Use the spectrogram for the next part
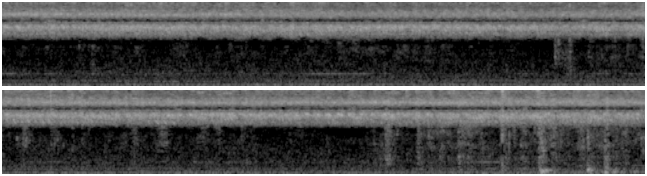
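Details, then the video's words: Crickets calling on damp ground just after a typhoon has passed, with cats walking carefully nearby: a steady, unbroken high-pitched shimmering insect chorus in two bright layers, over a low background rumble, with a few soft clicks near the end. "귀뚜라미, 풀벌레소리"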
